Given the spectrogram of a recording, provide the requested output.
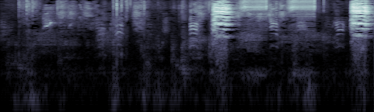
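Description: Finches give high, buzzy, nasal calls and chattering notes, with several birds calling together.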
